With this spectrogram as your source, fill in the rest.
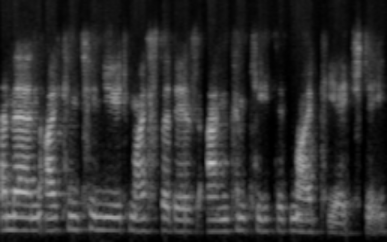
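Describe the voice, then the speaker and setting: Flat, monotone intonation from a woman with a British accent, fairly low in pitch, at a moderate pace. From United Kingdom. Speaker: sports scientist. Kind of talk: lecture.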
